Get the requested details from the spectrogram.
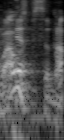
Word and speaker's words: Hephzibah: So you got the PH where it's a Hephzibah. – I was today years old, like just now realizing we don't say the P.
